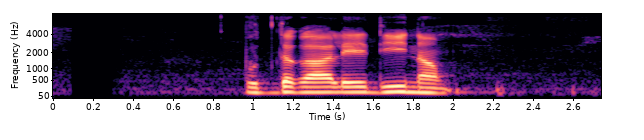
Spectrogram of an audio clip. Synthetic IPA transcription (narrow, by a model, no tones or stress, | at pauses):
bud̪ʱːɐkaːleːd̪iːnam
